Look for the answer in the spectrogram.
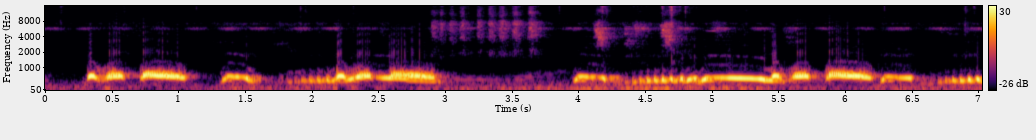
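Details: Lure call of a spotted dove, repeated three-part coos, two quick notes then a longer rolling coo, phrases coming close together, with a lower trilled flat coo between them and a brief rustle midway.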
